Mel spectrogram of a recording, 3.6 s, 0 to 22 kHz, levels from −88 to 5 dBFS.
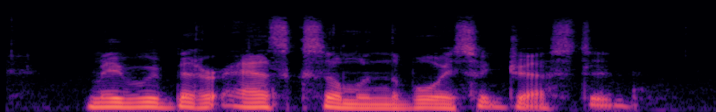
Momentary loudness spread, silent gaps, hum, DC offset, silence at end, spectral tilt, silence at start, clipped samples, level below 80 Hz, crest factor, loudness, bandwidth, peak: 11 LU; none; none; under 0.1%; 0.4 s; -7.5 dB/octave; 0.45 s; under 0.1%; -62 dBFS; 16 dB; -29 LUFS; 11.5 kHz; -12 dBFS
